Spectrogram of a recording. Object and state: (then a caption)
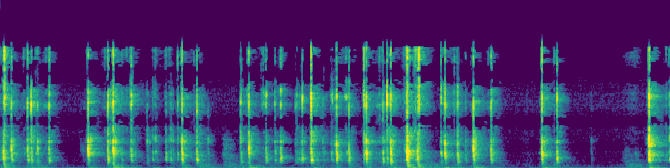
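Plastic mechanical keyboard. Fingertips of both hands press the keys of a full-size black plastic mechanical keyboard in fast touch typing. A rapid, uneven stream of short, bright clicks and clacks decays almost instantly, with a few brief pauses between bursts and a louder keystroke near the end.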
